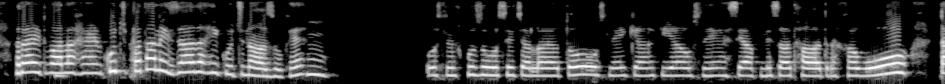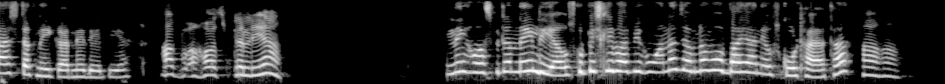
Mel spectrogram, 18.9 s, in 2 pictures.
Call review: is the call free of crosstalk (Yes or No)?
Yes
